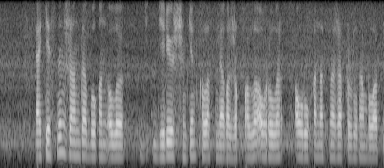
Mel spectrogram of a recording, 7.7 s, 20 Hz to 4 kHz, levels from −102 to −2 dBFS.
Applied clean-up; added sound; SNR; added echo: none; Train; 20 dB; none.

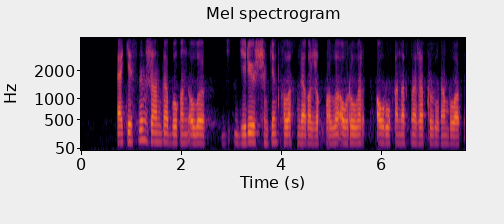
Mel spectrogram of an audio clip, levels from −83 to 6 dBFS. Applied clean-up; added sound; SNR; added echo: neural separator model SepFormer DNS4.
